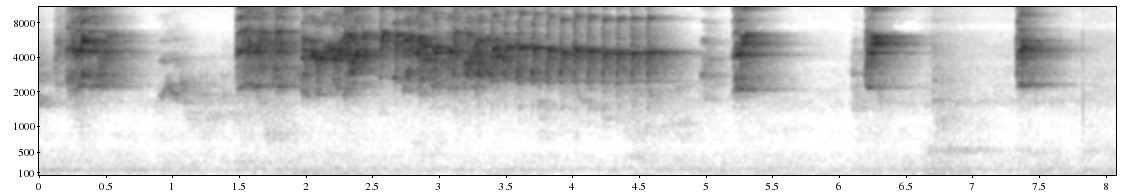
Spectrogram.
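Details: Hand-tamed rose-ringed parakeet delivering a long, harsh, buzzing screech lasting over three seconds. Three short, sharp screeches follow, spaced about a second apart.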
